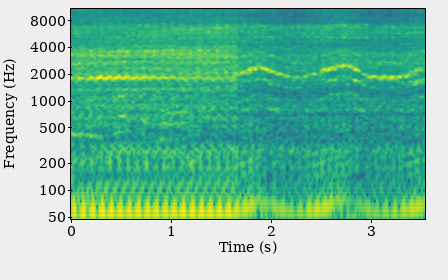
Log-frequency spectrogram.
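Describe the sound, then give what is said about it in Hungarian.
A V-twin motorcycle engine, started without using the clutch, idles steadily, a loud, uneven low throb with a faint rattly, chirping whine riding above it. No one speaks. “És lehet hallani ezt a V2-es kis csörgés, kicsit ilyen ciripelős, de nekem tetszik.”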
